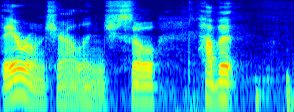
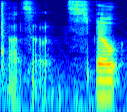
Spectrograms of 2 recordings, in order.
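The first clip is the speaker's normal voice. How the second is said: ordinary delivery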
